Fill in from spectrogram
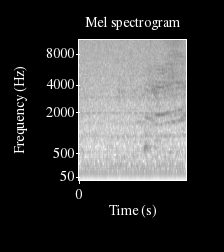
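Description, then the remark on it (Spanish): A faint, muffled wail of a young daughter crying upstairs, as if through walls, rising and wavering briefly over a steady low hum with no one talking nearby. “no sé si pueden escuchar a mi hija que está llorando allá arriba.”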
